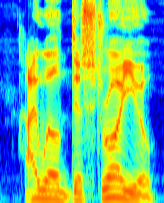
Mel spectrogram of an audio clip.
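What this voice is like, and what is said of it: Russian-accented Ivan Drago impression. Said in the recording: “a Russian accent ... what was it from Rocky? Ivan Drago. ... Wasn't he the Russian guy in Rocky?”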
